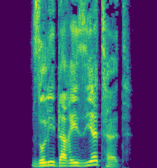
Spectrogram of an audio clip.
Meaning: inflection of solidarisieren: 1. second-person plural preterite 2. second-person plural subjunctive II
- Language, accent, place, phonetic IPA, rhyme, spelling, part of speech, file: German, Germany, Berlin, [zolidaʁiˈziːɐ̯tət], -iːɐ̯tət, solidarisiertet, verb, De-solidarisiertet.ogg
